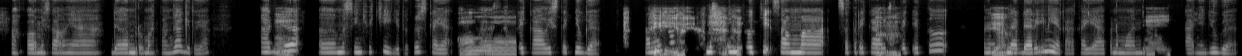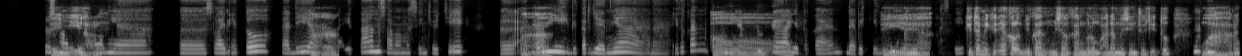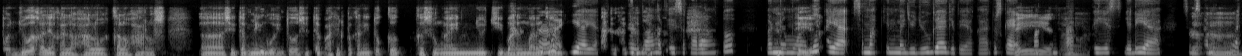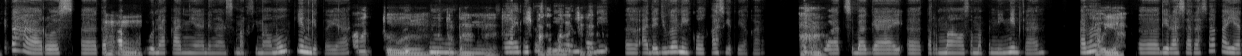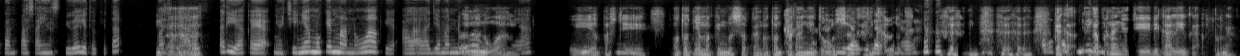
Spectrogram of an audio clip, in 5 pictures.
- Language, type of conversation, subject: Indonesian, unstructured, Bagaimana sains membantu kehidupan sehari-hari kita?
- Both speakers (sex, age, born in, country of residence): female, 25-29, Indonesia, Indonesia; male, 35-39, Indonesia, Indonesia
- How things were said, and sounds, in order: laughing while speaking: "Iya, ya"; distorted speech; chuckle; other background noise; drawn out: "Oh"; laugh; chuckle; laughing while speaking: "kalau"; laugh; chuckle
